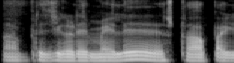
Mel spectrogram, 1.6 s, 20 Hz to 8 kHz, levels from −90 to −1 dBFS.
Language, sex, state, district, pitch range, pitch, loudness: Kannada, male, Karnataka, Belgaum, 110-115 Hz, 110 Hz, -23 LUFS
